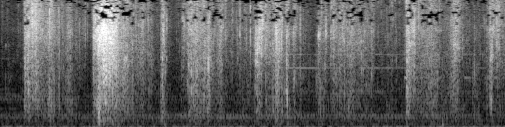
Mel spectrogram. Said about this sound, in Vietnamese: Quả nhiên, gã nghe có tiếng mở cổng tre rất nhẹ, rồi tiếng chân người đang loạt xoạt, dẫm vào lá khô ở bên ngoài kia.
